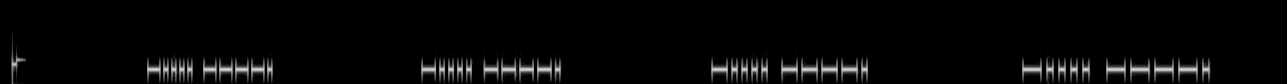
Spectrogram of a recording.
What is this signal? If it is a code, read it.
Morse code, heard as a keyed tone, about 26 wpm, 700 Hz. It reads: 69 69 69 69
